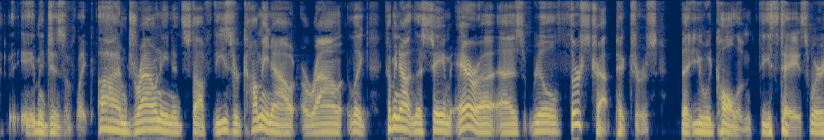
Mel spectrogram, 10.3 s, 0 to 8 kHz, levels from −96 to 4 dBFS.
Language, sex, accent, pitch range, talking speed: English, male, American, 110-140 Hz, 190 wpm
